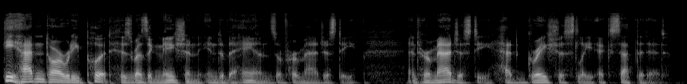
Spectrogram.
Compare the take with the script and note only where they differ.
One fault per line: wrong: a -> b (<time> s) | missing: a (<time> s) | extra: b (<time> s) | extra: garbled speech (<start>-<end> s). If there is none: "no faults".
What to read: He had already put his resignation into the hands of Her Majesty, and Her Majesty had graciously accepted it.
wrong: had -> hadn't (0.1 s)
